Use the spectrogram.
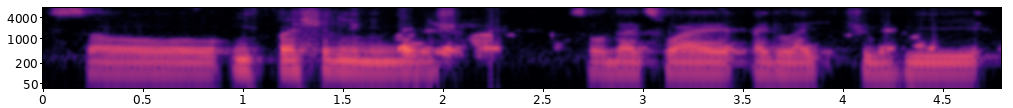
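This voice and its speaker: A man's voice: on the low side, completely flat delivery, unhurried, dark tone, poor audio. Hesitant young man, native Portuguese speaker. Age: young adult. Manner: hesitant, self-correcting, laughs often. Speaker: English student. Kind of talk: casual conversation practice. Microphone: video call.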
